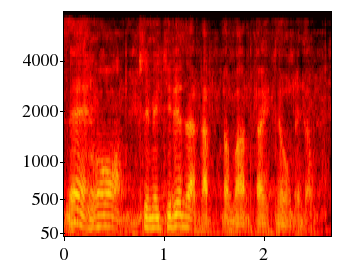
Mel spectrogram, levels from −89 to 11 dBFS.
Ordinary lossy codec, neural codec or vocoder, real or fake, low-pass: none; codec, 16 kHz, 4.8 kbps, FACodec; fake; 7.2 kHz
